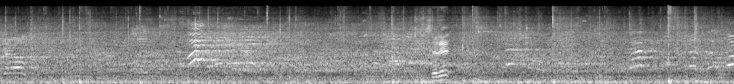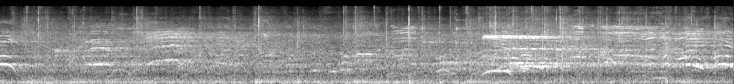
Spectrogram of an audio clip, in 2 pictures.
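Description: Young girls call out to each other in a large echoing hall.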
